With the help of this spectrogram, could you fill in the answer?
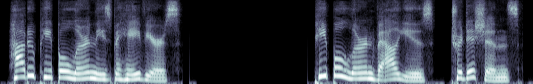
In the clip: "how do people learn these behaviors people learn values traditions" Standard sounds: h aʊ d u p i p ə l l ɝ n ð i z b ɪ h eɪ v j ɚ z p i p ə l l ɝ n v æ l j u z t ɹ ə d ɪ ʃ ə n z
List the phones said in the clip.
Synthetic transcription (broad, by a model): h aʊ d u p i p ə l l ɝ n ð i z b ɪ h eɪ v j ɚ z p i p l l ɝ n v æ l j u z t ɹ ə d ɪ ʃ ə n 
